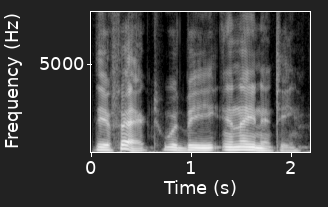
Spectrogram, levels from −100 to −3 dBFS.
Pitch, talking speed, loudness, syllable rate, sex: 135 Hz, 135 wpm, -14 LUFS, 4.5 syllables/s, male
